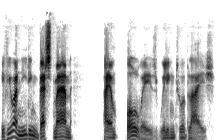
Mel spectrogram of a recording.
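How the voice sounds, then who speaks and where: A man's voice: rumbling low, animated, a little slow, no room sound, muffled recording. A man reading the letter of an eager businessman, earnest, persuasive and slightly formal.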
